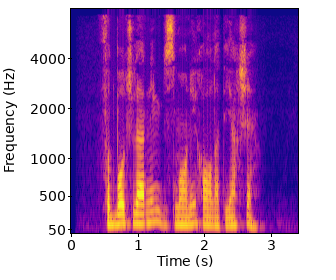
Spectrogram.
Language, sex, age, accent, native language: Uzbek, male, 19-29, Surxondaryo, Uzbek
